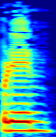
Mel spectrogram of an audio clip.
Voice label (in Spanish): "pren", Silabas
